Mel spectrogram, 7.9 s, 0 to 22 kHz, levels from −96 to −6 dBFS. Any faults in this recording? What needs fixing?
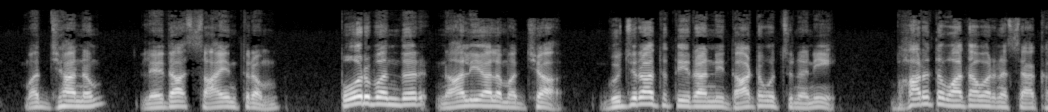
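Comfort noise in place of the background from 6.59 to 6.67 s: the real background, about 49 dB below the loud parts, becomes steady, featureless noise about 10 dB quieter, likely from Opus DTX. A spectrogram shows a smooth, flat patch in the textured floor. Disabling DTX prevents it.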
